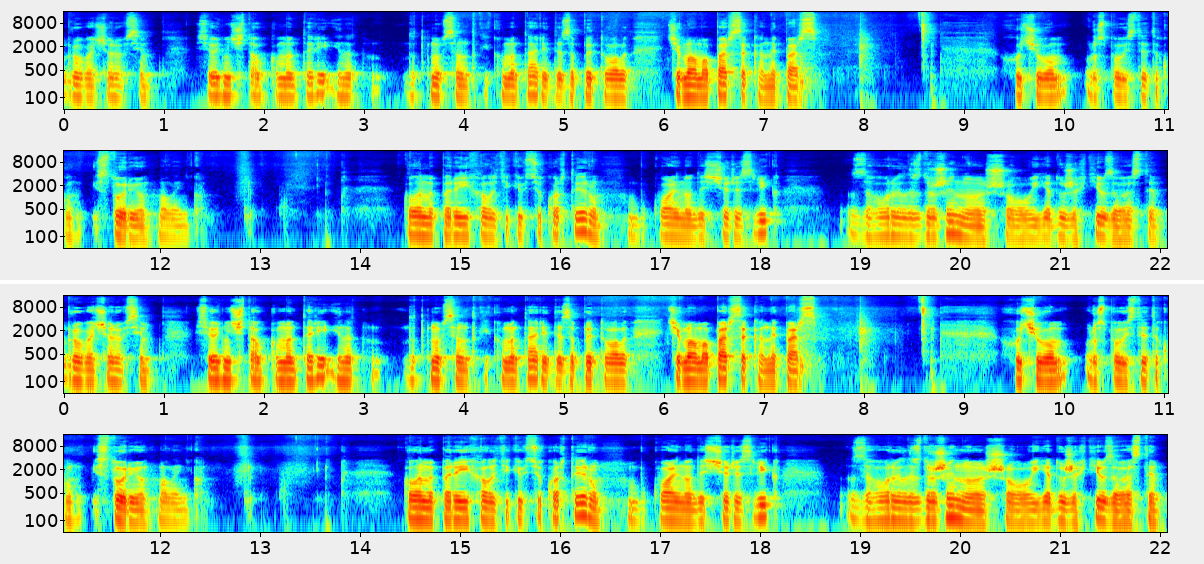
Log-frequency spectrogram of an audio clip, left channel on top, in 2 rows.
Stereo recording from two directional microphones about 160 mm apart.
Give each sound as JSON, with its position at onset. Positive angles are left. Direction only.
{"t": 0.0, "sound": "speech", "side_deg": -10}
{"t": 8.6, "sound": "a sound", "side_deg": -5}
{"t": 10.9, "sound": "speech", "side_deg": -5}
{"t": 14.4, "sound": "speech", "side_deg": 0}
{"t": 21.7, "sound": "speech", "side_deg": -20}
